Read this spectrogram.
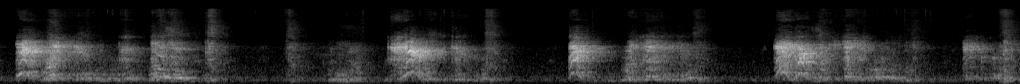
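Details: Two Pomeranians playing and play-fighting: bursts of growling and yappy barks, each lasting about a second, recurring every one to two seconds with short quiet gaps.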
